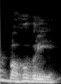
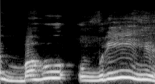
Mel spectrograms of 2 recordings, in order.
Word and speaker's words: बहुव्रीहि: तो इसका एक तो उच्चारण हमसे गलत हो जाता है, इसीलिए लिखने में गलती हो जाती है। असल में ये बहुव्रीहि है। व बाद वाला व होता है, पहले वाला ब होता है, और उस व में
